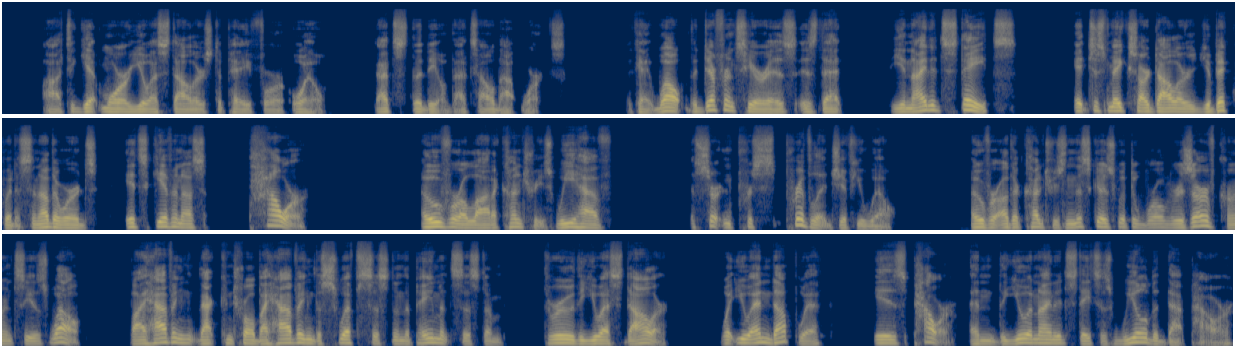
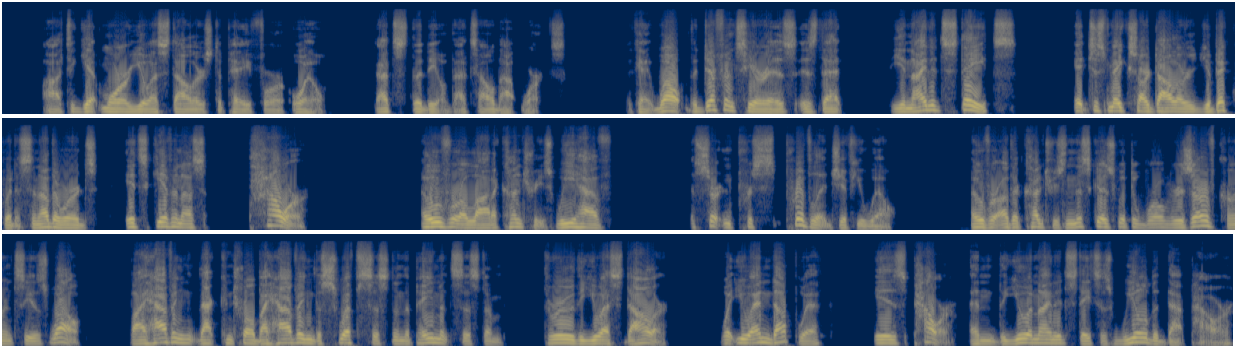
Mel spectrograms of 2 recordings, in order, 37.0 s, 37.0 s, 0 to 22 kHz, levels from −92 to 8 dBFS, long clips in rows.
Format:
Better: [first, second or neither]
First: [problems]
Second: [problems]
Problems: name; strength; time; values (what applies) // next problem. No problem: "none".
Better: first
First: none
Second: distortion; slight; 2% of the sound clipped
